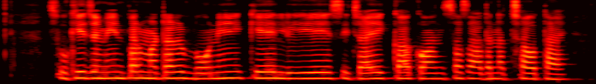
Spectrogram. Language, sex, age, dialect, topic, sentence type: Hindi, male, 18-24, Awadhi Bundeli, agriculture, question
